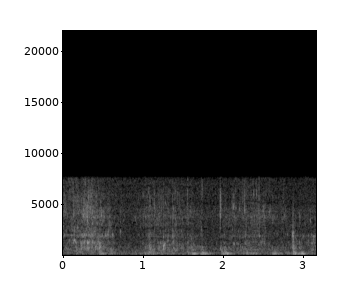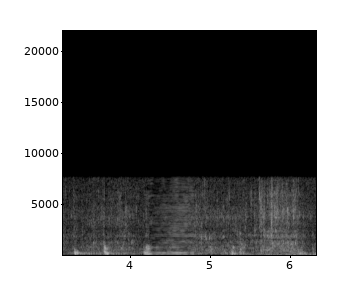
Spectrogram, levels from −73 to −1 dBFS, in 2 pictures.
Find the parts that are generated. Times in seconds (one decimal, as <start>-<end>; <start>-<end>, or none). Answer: 4.2-4.8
